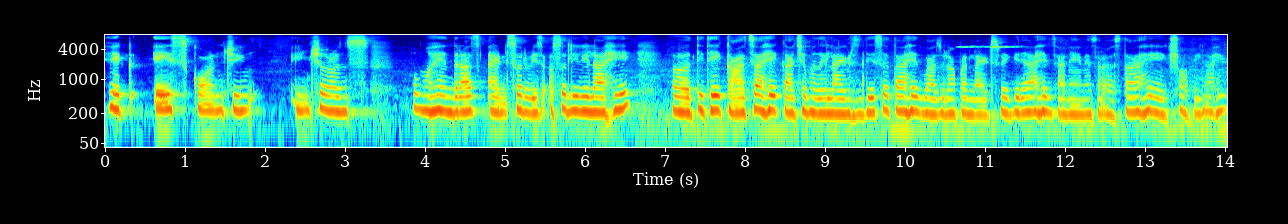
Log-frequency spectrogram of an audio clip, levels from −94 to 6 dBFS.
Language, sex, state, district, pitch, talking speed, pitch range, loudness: Marathi, female, Maharashtra, Pune, 220 Hz, 130 wpm, 205-230 Hz, -22 LUFS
